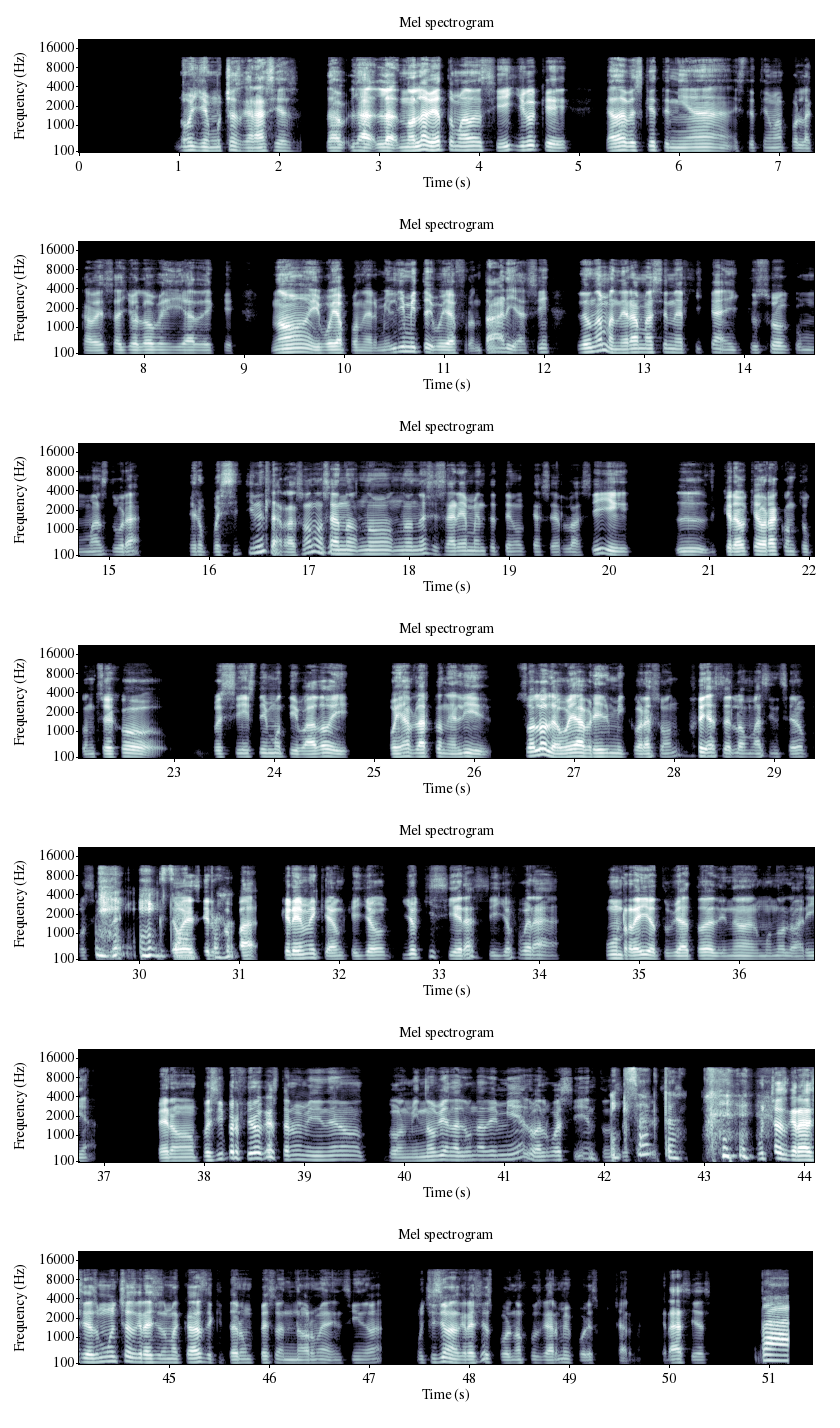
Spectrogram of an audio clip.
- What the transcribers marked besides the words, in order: chuckle; chuckle; other background noise; chuckle
- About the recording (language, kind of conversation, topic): Spanish, advice, ¿Cómo te sientes respecto a la obligación de seguir tradiciones familiares o culturales?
